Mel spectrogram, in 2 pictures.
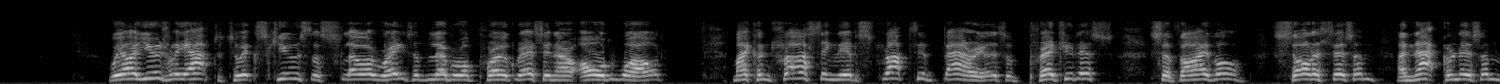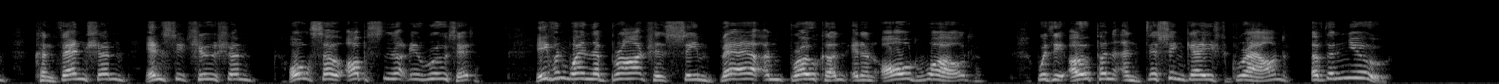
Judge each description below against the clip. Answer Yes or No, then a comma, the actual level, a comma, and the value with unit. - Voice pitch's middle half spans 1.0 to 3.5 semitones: Yes, average, 2.9 semitones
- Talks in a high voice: Yes, high, 225 Hz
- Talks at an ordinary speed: No, slow, 105 wpm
